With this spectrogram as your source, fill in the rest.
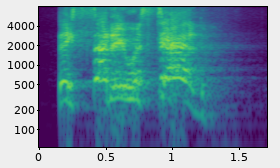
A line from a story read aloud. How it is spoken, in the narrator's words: Scarlet shouted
